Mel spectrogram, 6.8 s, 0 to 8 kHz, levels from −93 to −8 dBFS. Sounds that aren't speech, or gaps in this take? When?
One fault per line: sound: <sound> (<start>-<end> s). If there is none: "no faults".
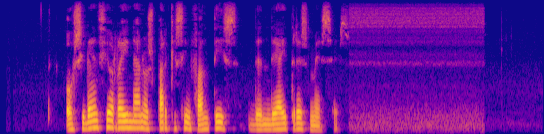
no faults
